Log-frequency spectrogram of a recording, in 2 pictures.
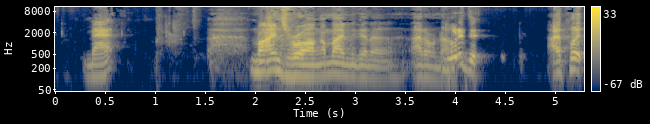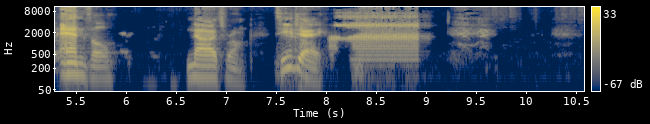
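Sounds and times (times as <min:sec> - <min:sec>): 
speech: 0:00.3 - 0:00.7, 0:01.9 - 0:05.9, 0:06.6 - 0:08.7
game show buzzer: 0:08.0 - 0:09.0.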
